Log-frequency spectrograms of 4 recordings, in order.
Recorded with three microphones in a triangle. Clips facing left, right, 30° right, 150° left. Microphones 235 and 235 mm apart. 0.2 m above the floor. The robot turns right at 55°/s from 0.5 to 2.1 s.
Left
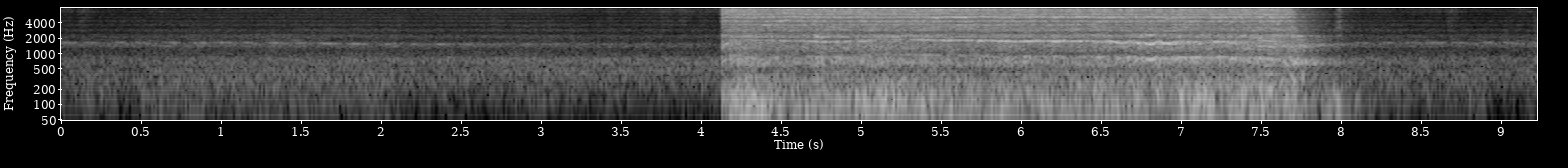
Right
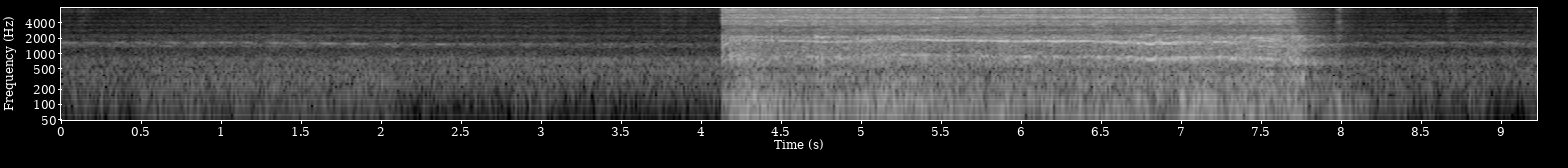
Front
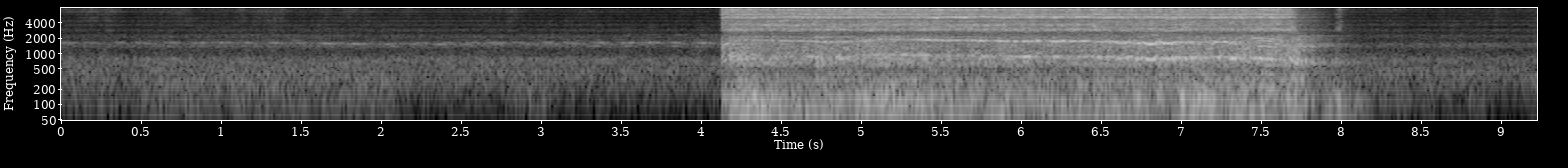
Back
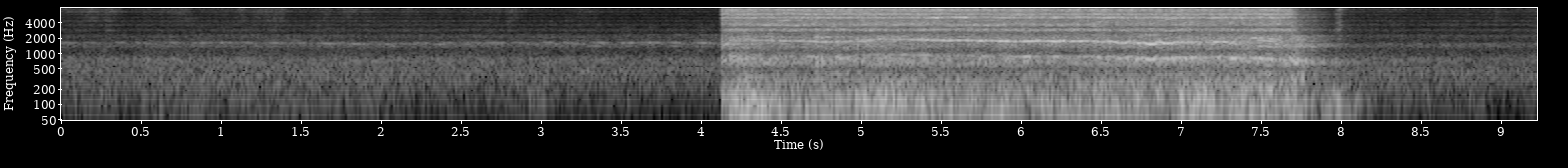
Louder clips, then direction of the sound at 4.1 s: Left 1 dB, back 1 dB; 100° left.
